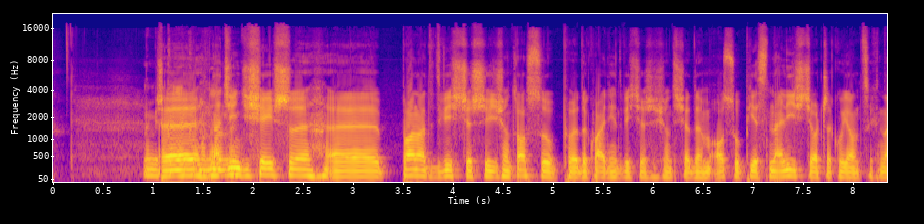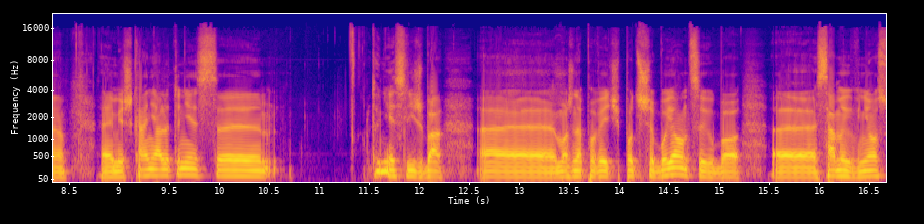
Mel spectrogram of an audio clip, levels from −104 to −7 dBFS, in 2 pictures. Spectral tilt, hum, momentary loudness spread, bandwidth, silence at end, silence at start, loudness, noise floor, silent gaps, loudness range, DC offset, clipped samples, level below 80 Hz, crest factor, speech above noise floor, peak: -5 dB/octave; none; 8 LU; 17.5 kHz; 0 s; 0.9 s; -18 LUFS; -65 dBFS; none; 4 LU; 0.2%; under 0.1%; -40 dBFS; 16 dB; 48 dB; -2 dBFS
